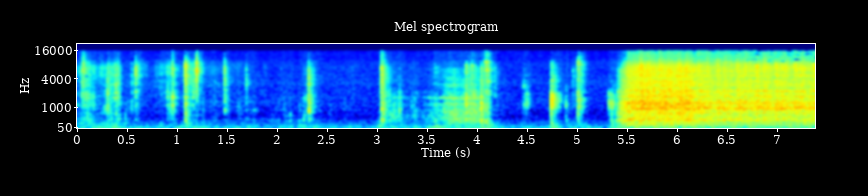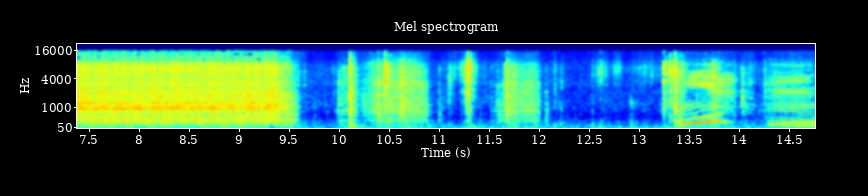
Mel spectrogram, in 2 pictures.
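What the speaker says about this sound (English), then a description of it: "I'm gonna, with straight stitching, to sew just this edge and that bottom edge." Sewing machine straight stitching along the edge of a recycled book insert pocket, a steady loud run of about four seconds between quieter handling noises and brief talk.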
